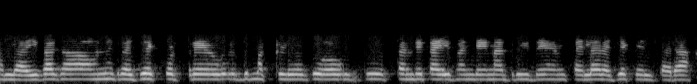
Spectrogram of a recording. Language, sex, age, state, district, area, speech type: Kannada, female, 30-45, Karnataka, Uttara Kannada, rural, conversation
